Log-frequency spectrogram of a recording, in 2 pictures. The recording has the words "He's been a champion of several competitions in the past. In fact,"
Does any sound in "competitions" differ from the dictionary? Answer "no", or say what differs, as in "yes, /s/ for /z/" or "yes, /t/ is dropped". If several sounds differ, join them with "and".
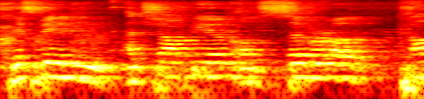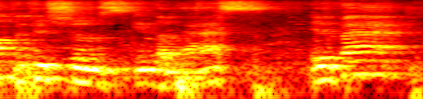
no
